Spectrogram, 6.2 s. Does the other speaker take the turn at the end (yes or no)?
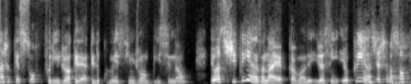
no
